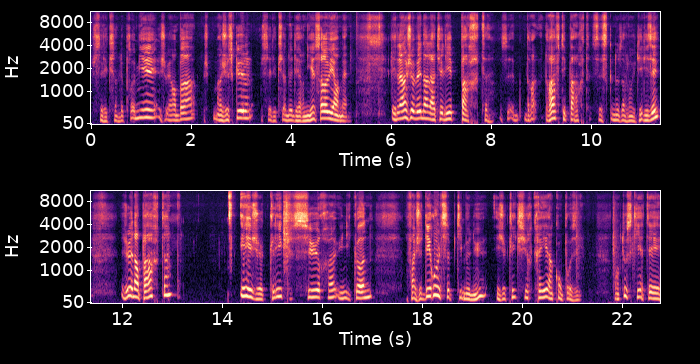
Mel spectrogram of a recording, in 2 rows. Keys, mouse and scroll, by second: 1.3-2.3 drag, 3.4 shift+click, 6.8 click, 12.2 click, 18.9 click, 21.2 click.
